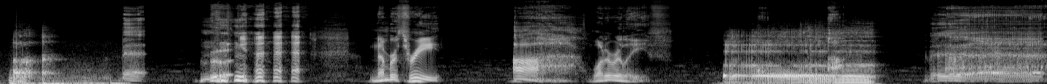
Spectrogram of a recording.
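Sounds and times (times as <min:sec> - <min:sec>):
loud croaky belch: 0:01.2 - 0:02.7, 0:05.2 - 0:05.9, 0:07.2 - 0:10.4
speech: 0:02.0 - 0:03.0, 0:03.7 - 0:04.5, 0:05.1 - 0:06.7
laughter: 0:02.0 - 0:03.5.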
